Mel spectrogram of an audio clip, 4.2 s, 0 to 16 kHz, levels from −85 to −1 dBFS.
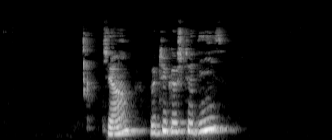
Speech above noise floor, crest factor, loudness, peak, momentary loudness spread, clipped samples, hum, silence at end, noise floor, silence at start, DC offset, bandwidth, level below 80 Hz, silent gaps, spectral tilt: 64 dB; 18 dB; -19 LUFS; -4 dBFS; 20 LU; under 0.1%; none; 1.3 s; -81 dBFS; 1.05 s; under 0.1%; 7.6 kHz; -70 dBFS; none; -6 dB/octave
